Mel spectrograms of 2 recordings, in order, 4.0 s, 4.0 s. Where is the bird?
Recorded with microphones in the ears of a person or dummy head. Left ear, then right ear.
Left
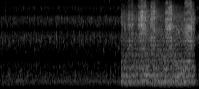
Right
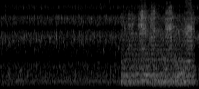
30° left (ahead or behind).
